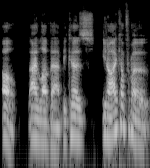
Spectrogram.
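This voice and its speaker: A man with an American accent and a very low voice conducts a casual interview. He talks effusively and loosely, circling around his thoughts with plenty of filler phrases. There is some background noise behind him. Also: animated, normal speed, bright, forceful tone. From United States. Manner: effusive, rambling, filler-heavy. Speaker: podcast interviewer.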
